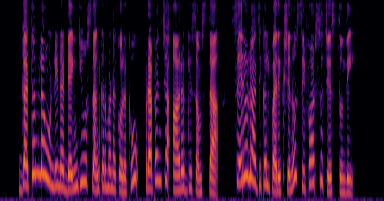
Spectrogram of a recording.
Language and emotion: Telugu, neutral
